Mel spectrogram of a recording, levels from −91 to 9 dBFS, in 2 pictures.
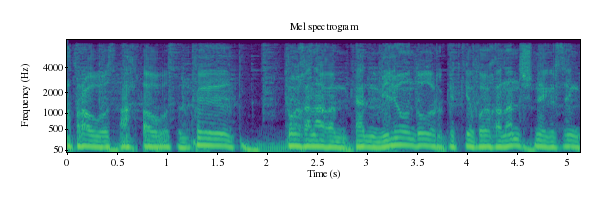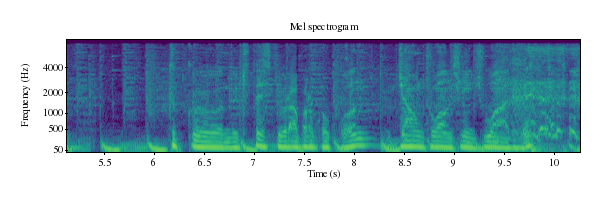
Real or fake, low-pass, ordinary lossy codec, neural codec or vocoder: fake; 7.2 kHz; none; codec, 16 kHz, 16 kbps, FreqCodec, larger model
